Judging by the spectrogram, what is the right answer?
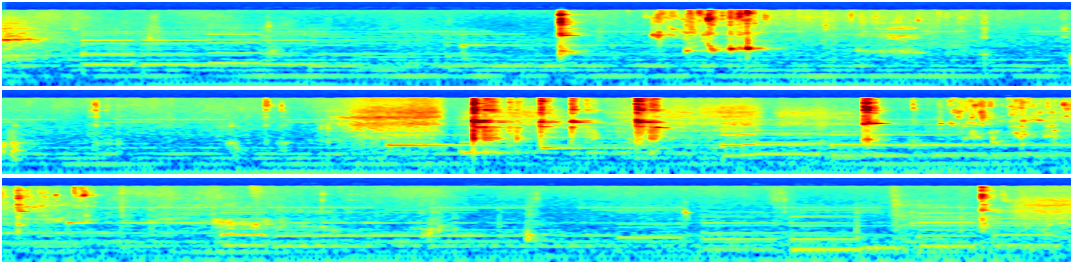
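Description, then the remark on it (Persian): Water being drunk from a glass: a few scattered liquid sloshes and soft glass clinks, set against a steady low background hum with no talking. “پس چرا من آب میخوری؟”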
